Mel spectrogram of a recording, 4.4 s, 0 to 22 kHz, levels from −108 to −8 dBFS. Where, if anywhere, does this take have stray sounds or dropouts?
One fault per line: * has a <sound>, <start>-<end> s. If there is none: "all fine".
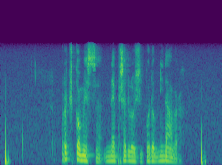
all fine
